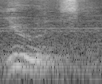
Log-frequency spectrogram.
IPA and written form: juːðz (youths)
